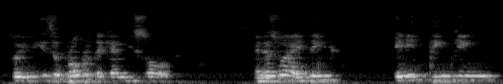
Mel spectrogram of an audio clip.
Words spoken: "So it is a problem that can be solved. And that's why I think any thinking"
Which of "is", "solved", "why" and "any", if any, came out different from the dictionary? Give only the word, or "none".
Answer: is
